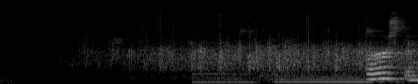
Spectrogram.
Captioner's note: audience claps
